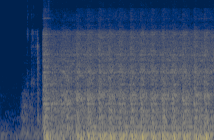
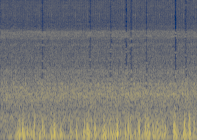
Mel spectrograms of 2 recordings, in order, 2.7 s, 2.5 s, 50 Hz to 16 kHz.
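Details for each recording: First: 2005 GMC Envoy 4.2 with misfire, cranked with ignition on and throttle floored: starter turns engine at even beat of about three or four pulses a second, no lazy strokes; compression even. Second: 2005 GMC Envoy 4.2 idling unevenly with low thumps and stumbles: the misfire code moved from cylinder 2 to 3 after swapping coils, and that coil stays hot, so a shorted ignition coil is suspected.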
